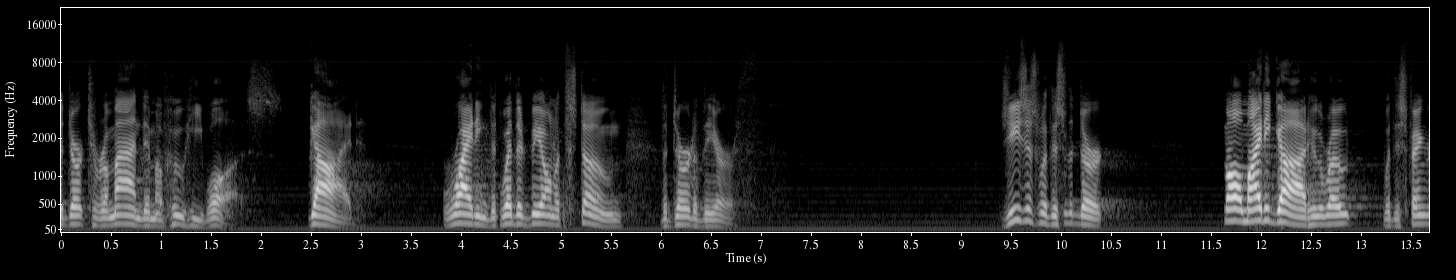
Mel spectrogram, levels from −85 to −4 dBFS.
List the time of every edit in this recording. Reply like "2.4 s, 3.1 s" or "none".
2.5 s, 4.4 s, 5.0 s, 6.0 s, 10.0 s, 11.6 s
